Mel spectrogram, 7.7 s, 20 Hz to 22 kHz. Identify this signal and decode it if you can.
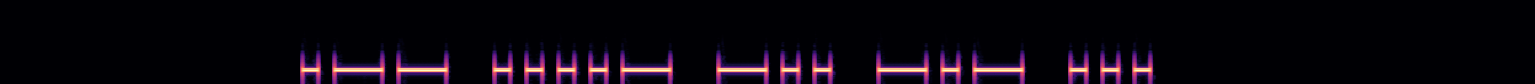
Morse code, heard as a keyed tone, about 15 wpm, 700 Hz. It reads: W4DKS
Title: Call Signs Repeated 3x - 15wpm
